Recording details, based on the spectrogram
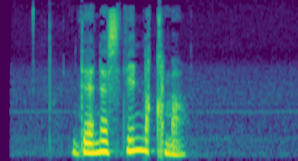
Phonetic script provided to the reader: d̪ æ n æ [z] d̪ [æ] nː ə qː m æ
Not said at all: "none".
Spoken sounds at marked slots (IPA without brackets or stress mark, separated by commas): s, i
